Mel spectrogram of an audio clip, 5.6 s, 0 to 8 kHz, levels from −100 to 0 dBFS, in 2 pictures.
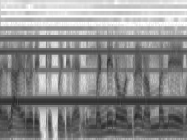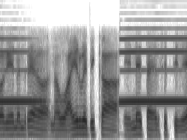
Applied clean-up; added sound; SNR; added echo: none; Wind instrument, woodwind instrument; -1 dB; none.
